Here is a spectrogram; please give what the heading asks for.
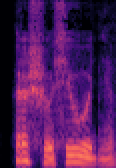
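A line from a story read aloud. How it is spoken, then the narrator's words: Sigh. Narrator (Russian): вздохнула Хизер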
